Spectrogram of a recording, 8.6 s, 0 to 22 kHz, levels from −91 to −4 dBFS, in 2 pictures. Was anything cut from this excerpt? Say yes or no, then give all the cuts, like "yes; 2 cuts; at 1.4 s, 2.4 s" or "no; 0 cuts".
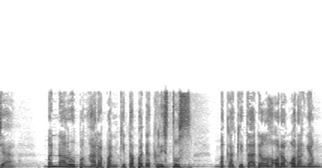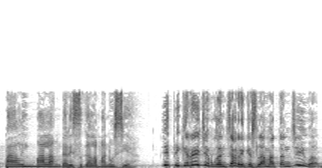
no; 0 cuts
